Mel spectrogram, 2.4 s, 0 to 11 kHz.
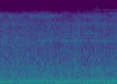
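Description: Steady, loud engine drone of a C-17 Globemaster transport flying in a flight simulator game, a continuous broadband roar with no talk.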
